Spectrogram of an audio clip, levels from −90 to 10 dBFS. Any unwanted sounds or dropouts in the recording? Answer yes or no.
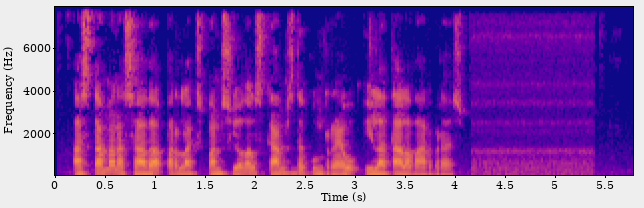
no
